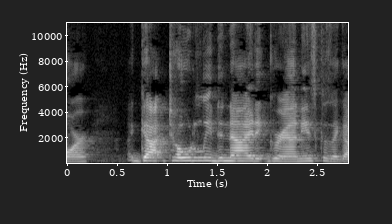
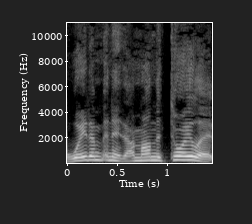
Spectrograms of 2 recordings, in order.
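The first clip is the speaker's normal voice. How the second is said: odd, put-on East Indian accent; 4 semitones higher, 3 dB louder than usual. Retelling kids making prank calls on speakerphone, weird Eastern Indian accent. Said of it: "with this weird Eastern Indian accent saying".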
